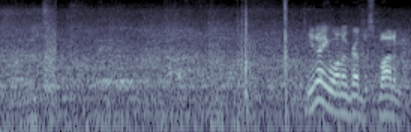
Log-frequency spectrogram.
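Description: Plastic game cases clack together as a hand leafs through a stack.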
